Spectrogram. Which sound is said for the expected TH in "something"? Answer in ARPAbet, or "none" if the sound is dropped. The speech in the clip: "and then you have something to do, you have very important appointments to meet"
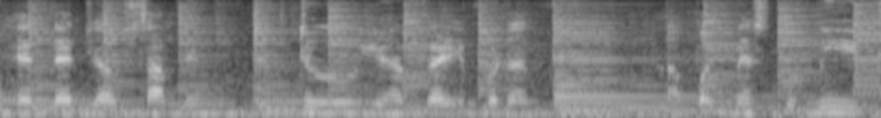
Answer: T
